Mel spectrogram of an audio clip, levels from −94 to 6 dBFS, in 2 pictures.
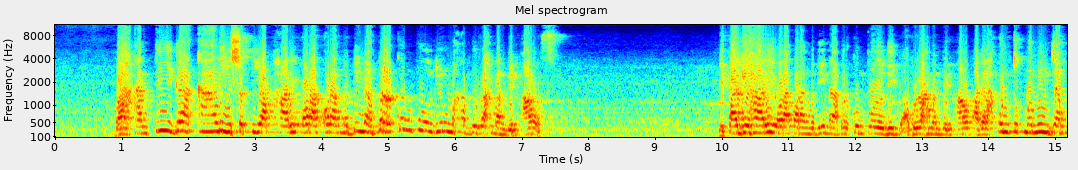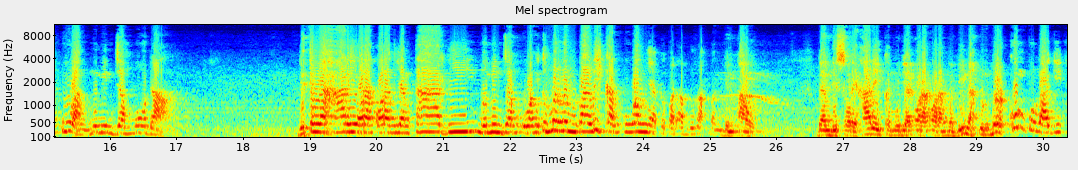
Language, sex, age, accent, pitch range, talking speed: Indonesian, male, 50-69, native, 135-220 Hz, 105 wpm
